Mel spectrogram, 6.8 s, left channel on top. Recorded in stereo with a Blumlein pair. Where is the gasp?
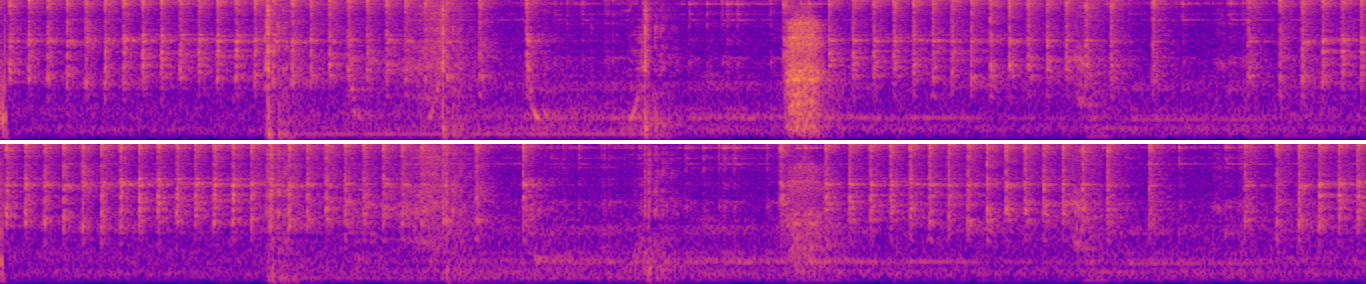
35° left, 0.8 m.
